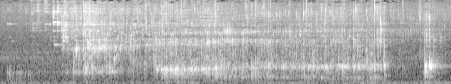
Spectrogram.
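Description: Boiled water poured into a cup for drinking, a steady splashing stream of about three seconds whose pitch climbs as the cup fills, followed by a brief clink.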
